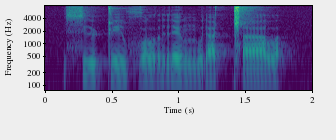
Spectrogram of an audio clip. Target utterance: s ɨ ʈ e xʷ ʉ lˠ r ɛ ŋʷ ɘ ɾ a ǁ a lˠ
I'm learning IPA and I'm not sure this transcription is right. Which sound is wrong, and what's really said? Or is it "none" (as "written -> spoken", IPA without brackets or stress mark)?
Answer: ʉ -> ɨ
